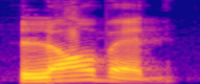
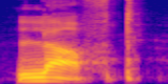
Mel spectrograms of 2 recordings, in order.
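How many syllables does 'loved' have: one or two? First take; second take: two; one. First: The ending is said as a separate syllable. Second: The ending joins the word as one syllable. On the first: The speaker calls it wrong. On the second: The speaker calls it right.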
